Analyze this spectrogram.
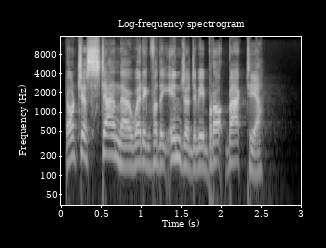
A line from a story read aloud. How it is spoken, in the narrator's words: Redbrand barked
